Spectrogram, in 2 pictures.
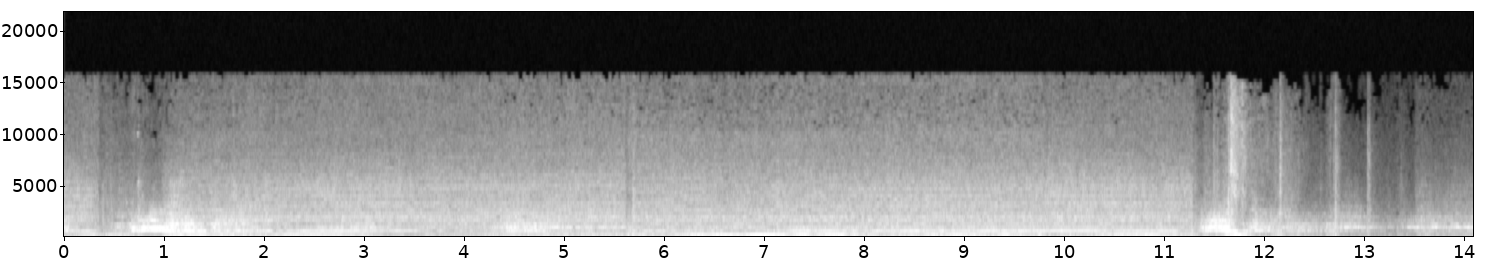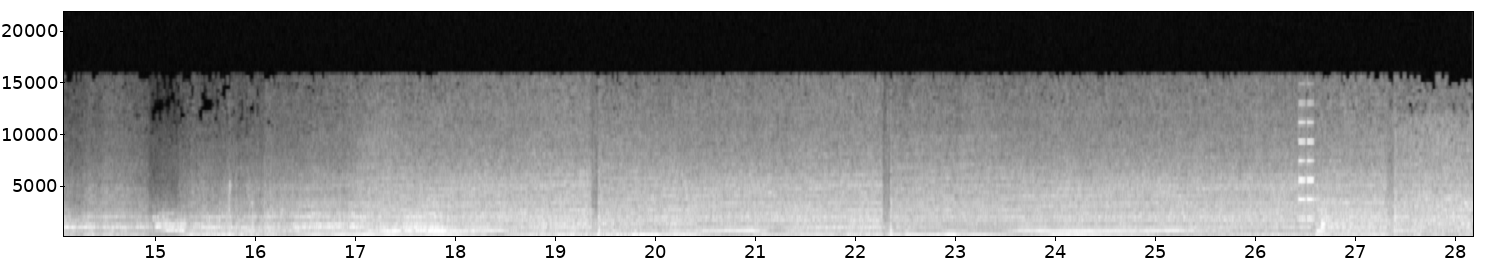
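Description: A racing car engine roars steadily, its pitch climbing and then dropping with each gear change.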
